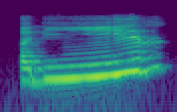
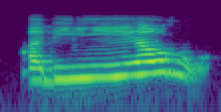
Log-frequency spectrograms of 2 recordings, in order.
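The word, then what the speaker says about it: قدير: Nah, dia baca tebal. Seharusnya tipis, qadir. Gitu seharusnya bacanya.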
